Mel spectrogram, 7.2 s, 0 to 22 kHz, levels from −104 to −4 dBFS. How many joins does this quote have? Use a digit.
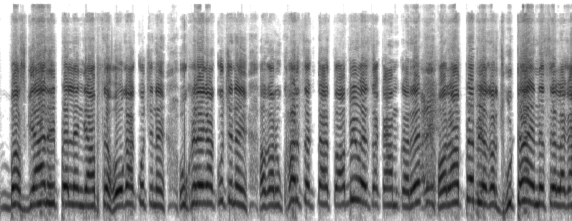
0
